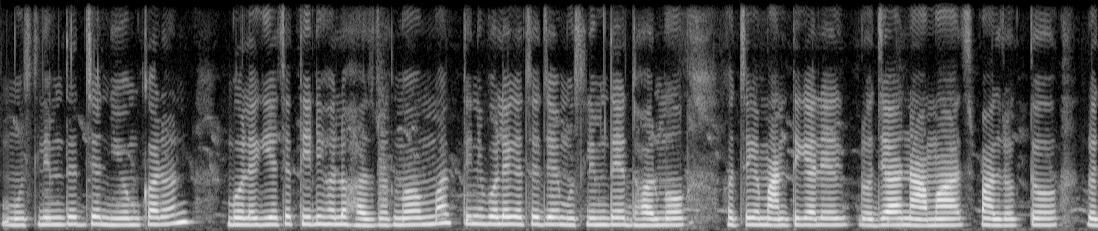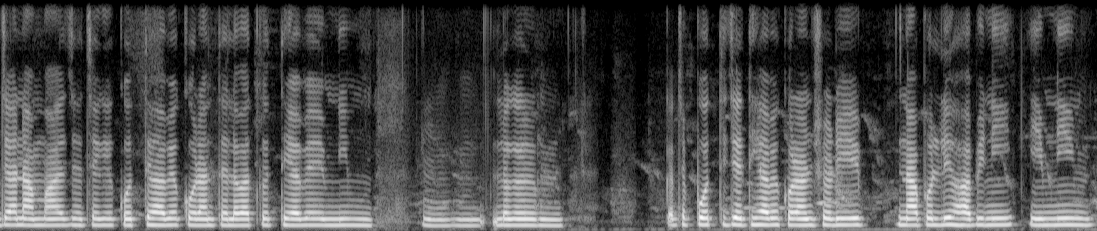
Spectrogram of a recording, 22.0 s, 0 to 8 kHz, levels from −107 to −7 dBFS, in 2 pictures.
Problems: constant background noise, continuous background conversations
